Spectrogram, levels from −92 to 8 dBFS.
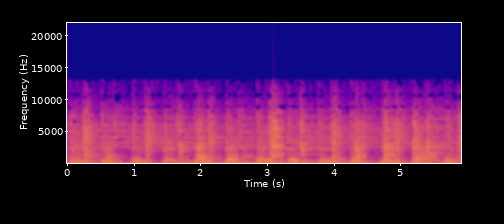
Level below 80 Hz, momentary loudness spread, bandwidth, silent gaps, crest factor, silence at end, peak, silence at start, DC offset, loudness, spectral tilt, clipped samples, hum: -34 dBFS; 6 LU; 13 kHz; none; 20 dB; 0 s; 0 dBFS; 0 s; under 0.1%; -18 LUFS; -3 dB/octave; under 0.1%; none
